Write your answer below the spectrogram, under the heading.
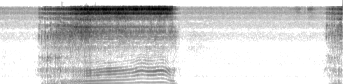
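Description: One long, loud snore that rises into a whistling, squealing pitch before stopping abruptly, with the next snore just beginning.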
